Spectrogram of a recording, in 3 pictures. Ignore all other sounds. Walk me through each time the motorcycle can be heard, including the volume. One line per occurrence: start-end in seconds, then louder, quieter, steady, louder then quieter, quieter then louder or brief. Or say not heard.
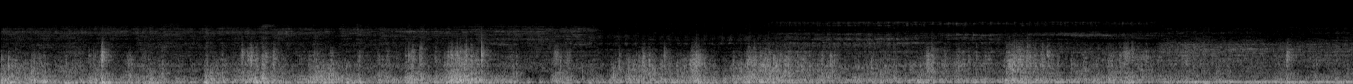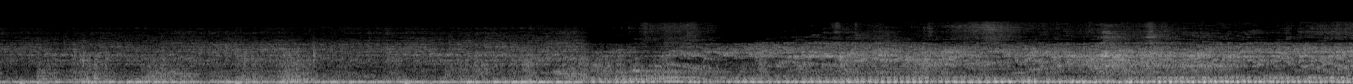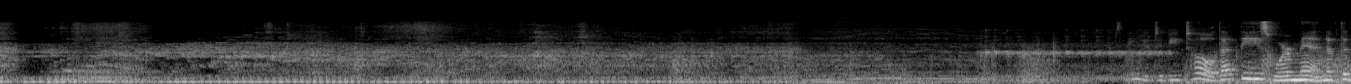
0.0-40.2 louder then quieter.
